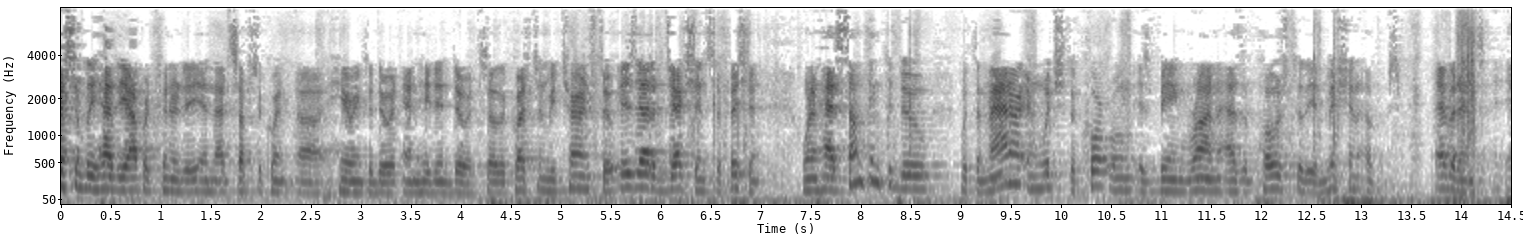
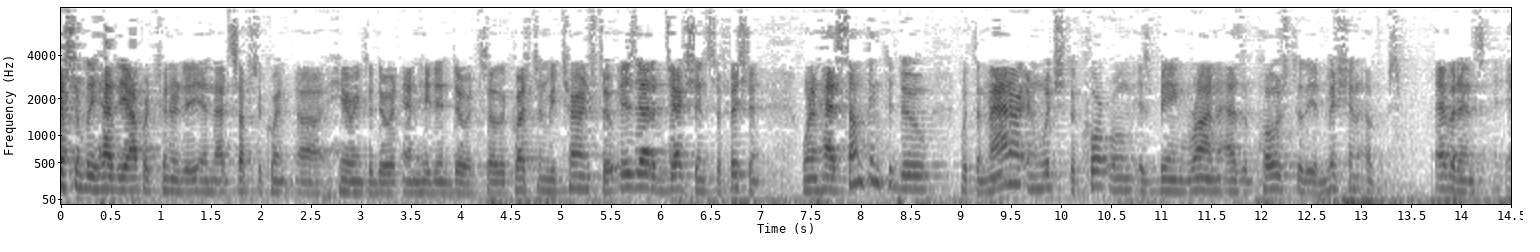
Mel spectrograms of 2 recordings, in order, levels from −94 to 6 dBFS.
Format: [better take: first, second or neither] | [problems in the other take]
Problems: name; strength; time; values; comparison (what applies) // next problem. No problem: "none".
second | background sound (Writing); 16 dB below the speech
